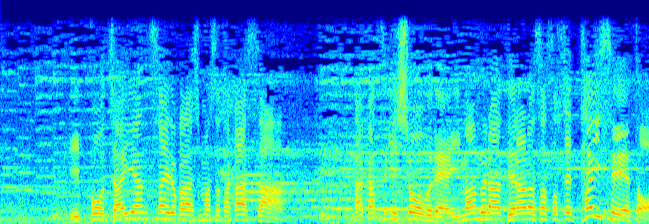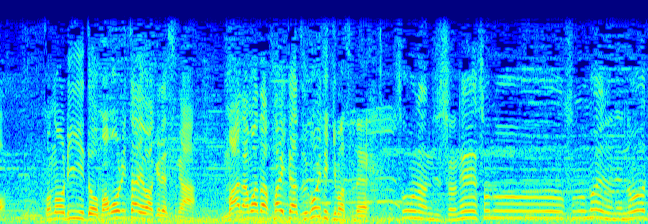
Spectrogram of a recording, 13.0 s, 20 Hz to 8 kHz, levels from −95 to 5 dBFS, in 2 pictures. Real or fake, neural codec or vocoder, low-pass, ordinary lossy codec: real; none; 7.2 kHz; none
